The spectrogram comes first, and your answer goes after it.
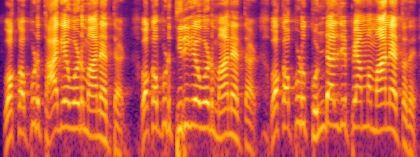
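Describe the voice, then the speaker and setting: High-voiced man preaching a lively sermon. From India. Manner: lively preaching with acted-out voices and rhetorical questions. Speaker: pastor. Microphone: microphone.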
